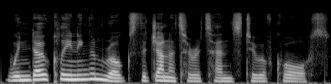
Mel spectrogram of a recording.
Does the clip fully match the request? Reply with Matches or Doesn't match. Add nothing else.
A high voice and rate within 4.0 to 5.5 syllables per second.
Doesn't match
